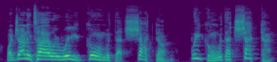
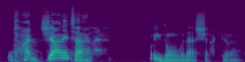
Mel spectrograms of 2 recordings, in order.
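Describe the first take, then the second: First: Much higher and louder, panicked; the wrong read, frightened and shouted; alarmed. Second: Amused, unruffled gunslinger calling out; cool as a cucumber, nothing alarms him; Doc Holliday's cool delivery. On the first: Shown as a demonstration. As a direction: blurt it out in mock alarm. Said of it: "saying it completely, like, alarmed". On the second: Retold or imitated. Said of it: "he looks over and goes".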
